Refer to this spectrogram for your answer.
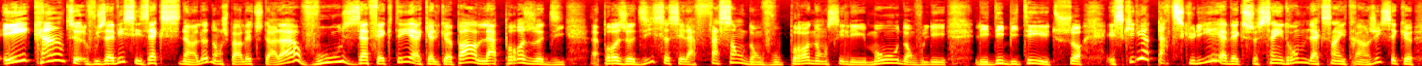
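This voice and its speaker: A man's voice: on the high side, moderate pace, hardly any pauses, no room sound, studio quality. A man with a Quebec French accent, co-hosting a talk show and explaining a science topic in a casual, rambling way. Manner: explanatory, many fillers and restarts, lively.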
